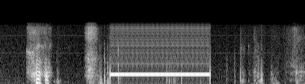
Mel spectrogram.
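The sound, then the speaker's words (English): A telephone ringback tone sounds once as a steady, loud two-second burst, heard clearly over the line, with faint breathy noises and indistinct mouth sounds just before and after. “It's ringing.”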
